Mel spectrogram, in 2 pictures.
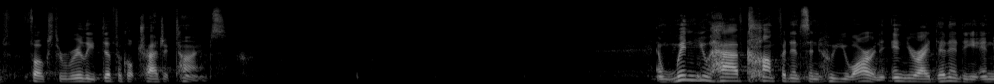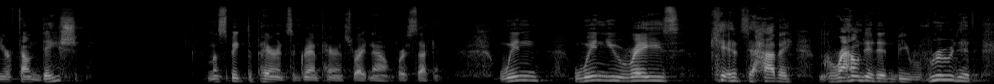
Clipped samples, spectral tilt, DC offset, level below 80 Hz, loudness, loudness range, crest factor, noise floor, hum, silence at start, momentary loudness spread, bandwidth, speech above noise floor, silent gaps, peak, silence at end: under 0.1%; -3.5 dB/octave; under 0.1%; under -90 dBFS; -35 LUFS; 9 LU; 22 dB; -77 dBFS; none; 0 s; 13 LU; 16 kHz; 42 dB; none; -16 dBFS; 0 s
